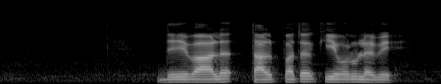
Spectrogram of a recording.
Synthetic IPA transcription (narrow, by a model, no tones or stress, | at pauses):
d̪eːʋaːlət̪alpat̪əkijəʋanulæbe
